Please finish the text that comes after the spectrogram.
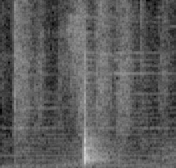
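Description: A knife slices through a piece of apple on a cutting board in one quick, crisp chop, close and alone in a quiet room.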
